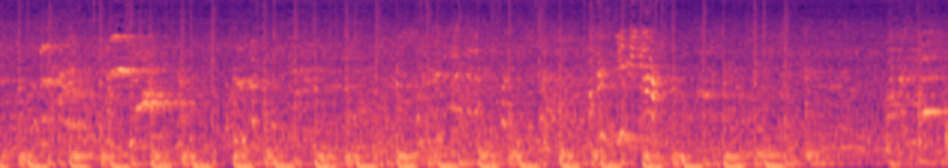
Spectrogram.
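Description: Children playing and calling out, with one brief high squeal about two-thirds of the way through, over music with a steady bass beat that stops near the end.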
